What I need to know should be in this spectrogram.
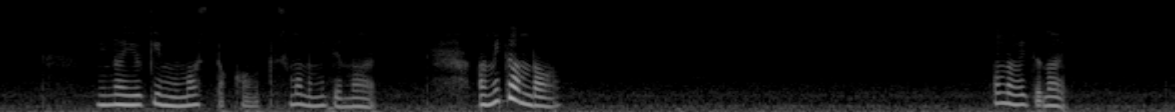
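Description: A young woman speaks softly and closely, muffled behind her hands.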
